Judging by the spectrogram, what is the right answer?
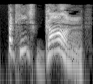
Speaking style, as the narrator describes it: said Uncle Vernon, impatiently, without the slightest sign that the murder of Harry's parents might be a painful topic

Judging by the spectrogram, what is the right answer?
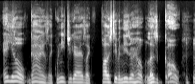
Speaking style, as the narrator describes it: just like yelling, like

